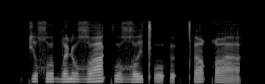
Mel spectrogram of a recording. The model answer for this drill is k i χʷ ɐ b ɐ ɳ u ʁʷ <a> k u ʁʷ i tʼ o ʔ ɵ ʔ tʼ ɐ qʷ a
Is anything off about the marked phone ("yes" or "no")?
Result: no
